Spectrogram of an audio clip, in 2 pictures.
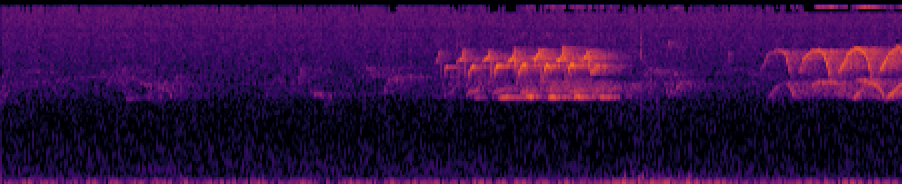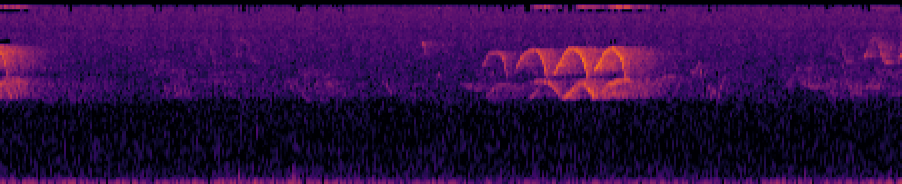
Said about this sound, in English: Redstarts have all kinds of variations on their warbling.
